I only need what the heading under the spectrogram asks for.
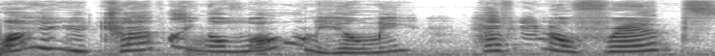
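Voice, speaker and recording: A put-on character voice, squeaky and extremely high-pitched, at a moderate pace over clear background noise. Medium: read story. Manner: warm, earnest.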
